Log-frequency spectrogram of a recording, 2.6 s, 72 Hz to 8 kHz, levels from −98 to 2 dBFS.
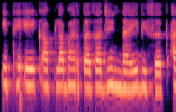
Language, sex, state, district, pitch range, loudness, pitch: Marathi, female, Maharashtra, Pune, 210-225 Hz, -19 LUFS, 220 Hz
